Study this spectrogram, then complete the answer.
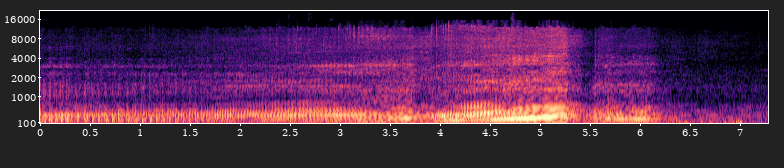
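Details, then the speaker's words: TC125 two-stroke dirt bike after a carb clean and a new fuel line with filter, on a cold day: clean crisp note climbing and falling with throttle, no knocks or misses; running healthy. "She runs like a dream now. That was great. That was great, y'all. 125 runs pretty good."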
